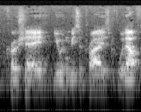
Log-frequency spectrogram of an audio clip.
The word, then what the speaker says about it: Crochet: And it is pronounced like the knitting crochet.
